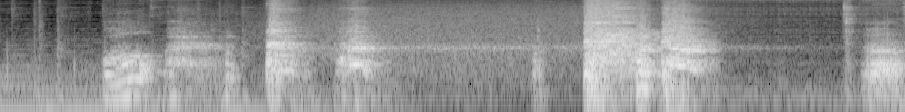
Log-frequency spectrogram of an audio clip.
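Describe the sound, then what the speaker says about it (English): A person coughs several times in sharp, loud bursts with short pauses between them, close to the microphone. "sorry about my cough still."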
